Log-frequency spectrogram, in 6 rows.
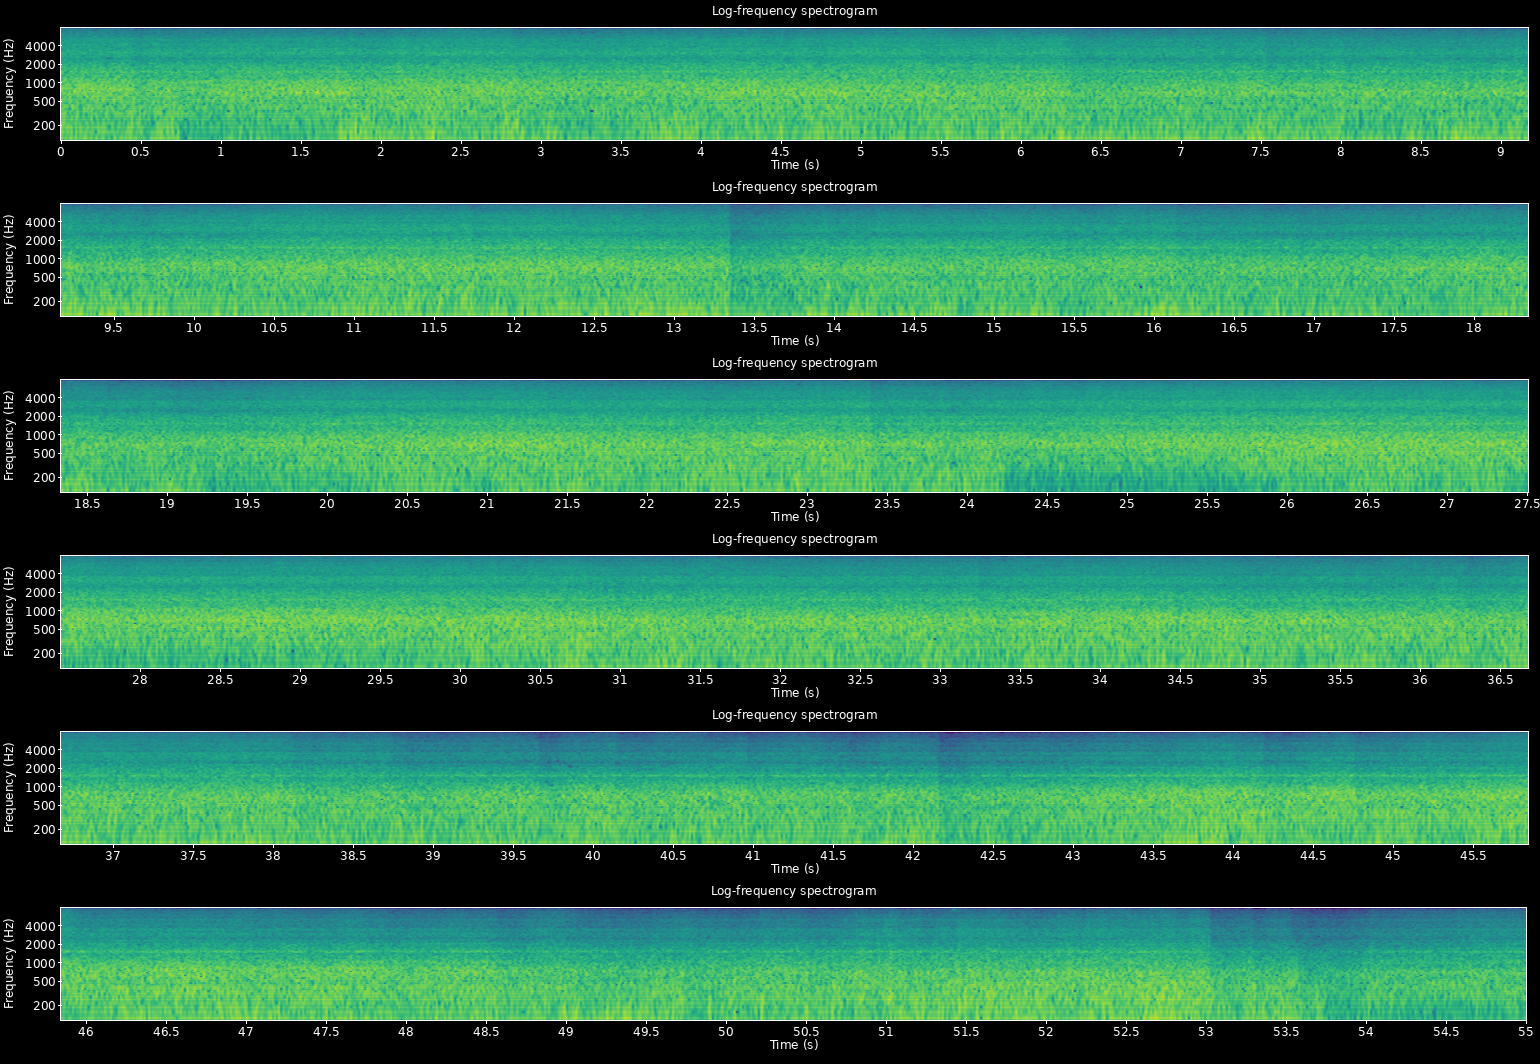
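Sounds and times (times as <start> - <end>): train wheels on rails: 14.2 - 55.0.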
